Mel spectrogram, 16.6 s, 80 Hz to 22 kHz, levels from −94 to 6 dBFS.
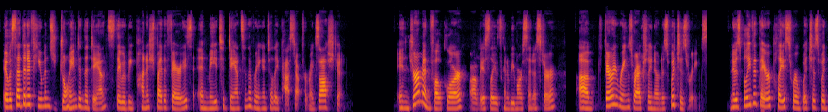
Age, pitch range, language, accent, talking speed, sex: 20-39, 180-215 Hz, English, American, 215 wpm, female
